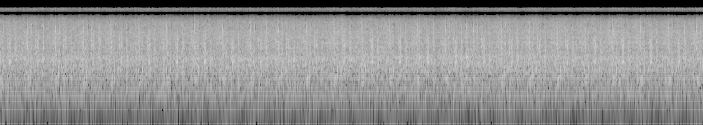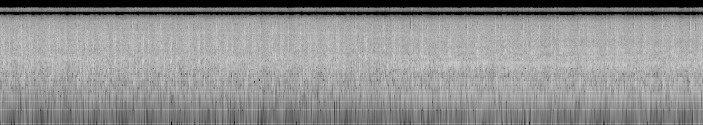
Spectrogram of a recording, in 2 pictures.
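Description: Small sheet-fed offset printing press running at speed, a steady fast mechanical clatter of its rollers and sheet-handling grippers as paper feeds through.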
